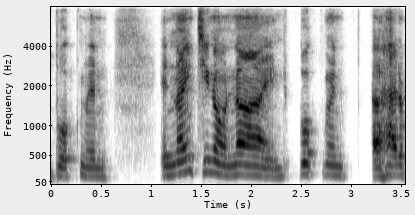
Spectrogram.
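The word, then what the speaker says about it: Buchman: I know it's pron it's spelled B U C HM- and looks like it's Buckman, but it's actually pronounced Bookman.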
